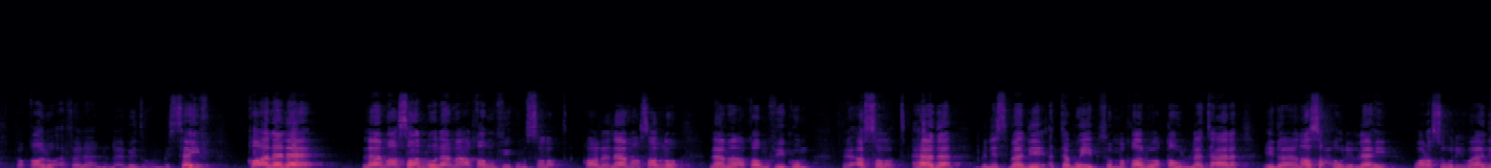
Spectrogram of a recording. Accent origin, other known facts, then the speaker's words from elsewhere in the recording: Egypt; يعني ده اسمه العوجان عندنا في مصر بيتعوج فبيتعوج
